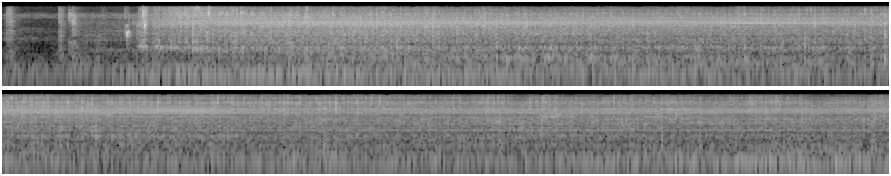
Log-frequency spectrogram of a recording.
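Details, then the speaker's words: Mahindra Bolero Maxi Truck Plus with a starting problem, new in-tank diesel fuel pump motor assembly fitted, key on for a flow test: click, then a steady hiss of flowing fuel with a faint whir beneath; normal delivery. "இப்போ வந்து diesel டேங்கில் motor பூஸ் மாற்றிருக்கனால இப்போ எவ்வளோ diesel வருதுன்னு check பண்ணிக்கலாம்."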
